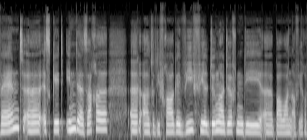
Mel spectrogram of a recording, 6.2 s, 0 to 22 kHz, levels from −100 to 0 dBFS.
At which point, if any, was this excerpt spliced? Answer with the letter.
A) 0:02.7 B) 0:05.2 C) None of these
A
